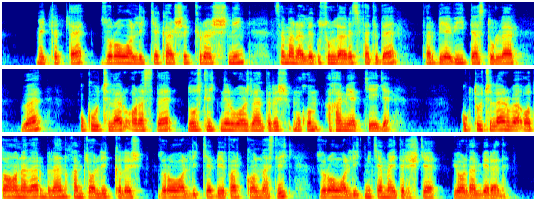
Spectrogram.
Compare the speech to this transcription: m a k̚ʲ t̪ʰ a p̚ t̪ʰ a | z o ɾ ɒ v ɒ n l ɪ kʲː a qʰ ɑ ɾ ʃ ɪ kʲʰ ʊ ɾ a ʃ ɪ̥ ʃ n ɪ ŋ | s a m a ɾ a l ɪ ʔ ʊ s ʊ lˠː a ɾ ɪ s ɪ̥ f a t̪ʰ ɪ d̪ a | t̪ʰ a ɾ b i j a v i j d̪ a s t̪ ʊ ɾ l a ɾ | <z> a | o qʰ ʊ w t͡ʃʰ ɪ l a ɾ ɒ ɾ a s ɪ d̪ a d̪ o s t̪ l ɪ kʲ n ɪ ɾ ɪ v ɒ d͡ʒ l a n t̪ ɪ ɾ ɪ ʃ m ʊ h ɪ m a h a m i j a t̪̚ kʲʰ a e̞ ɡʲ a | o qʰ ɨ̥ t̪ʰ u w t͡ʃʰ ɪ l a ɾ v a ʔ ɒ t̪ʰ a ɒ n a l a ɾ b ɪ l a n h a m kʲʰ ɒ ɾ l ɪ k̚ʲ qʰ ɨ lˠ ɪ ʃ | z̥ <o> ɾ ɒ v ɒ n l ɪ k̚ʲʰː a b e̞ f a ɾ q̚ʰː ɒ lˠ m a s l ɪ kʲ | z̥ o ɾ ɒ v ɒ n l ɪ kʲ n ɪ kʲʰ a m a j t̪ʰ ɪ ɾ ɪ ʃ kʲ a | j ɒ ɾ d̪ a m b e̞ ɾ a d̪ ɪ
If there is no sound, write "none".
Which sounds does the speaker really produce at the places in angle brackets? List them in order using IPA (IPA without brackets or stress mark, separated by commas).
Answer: v, o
